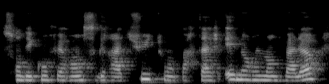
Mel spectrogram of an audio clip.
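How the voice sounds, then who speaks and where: A woman's voice: mid-range voice, fairly even intonation, brisk. A woman interviewing in a casual, conversational way, affirming and empathetic, with emphatic repetition. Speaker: host, coach interviewing a former client.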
